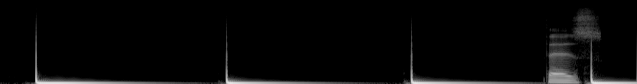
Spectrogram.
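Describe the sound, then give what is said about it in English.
A slow, deep heartbeat repeats four times, roughly two seconds apart, beating deep inside a Lego temple, each low boom fading gradually; a brief voiced sound cuts in just before the last beat. “There's a heartbeat somewhere deep inside the Lego temple, at the very base, at the very foundation, the inaccessible center of this colossus that you've wrought.”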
